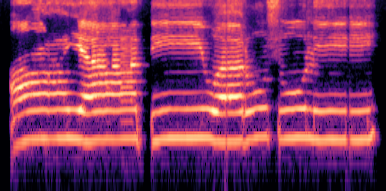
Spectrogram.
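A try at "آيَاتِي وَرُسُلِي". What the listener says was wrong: Pertama, A jangan diangkat O, tapi A itu di mana? Pangkal? Bukan, iya, di pangkal tenggorokan. A, jadi dia nggak ngangkat O, nggak gitu, tapi A biasa. Ayati wa rusuli. Sin juga nggak boleh. Nggak boleh diangkat ke atas.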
